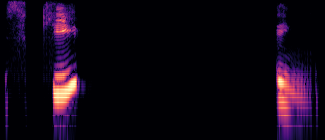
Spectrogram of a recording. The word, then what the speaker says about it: skiing: E aqui a gente tem dois is e a gente vai pronunciar os dois is. Então, são duas sílabas. Ski, in. Ok?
